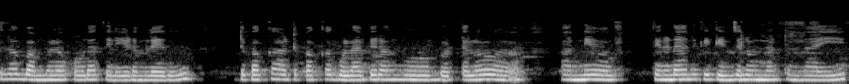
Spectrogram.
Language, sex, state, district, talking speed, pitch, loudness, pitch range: Telugu, female, Andhra Pradesh, Manyam, 120 wpm, 220 Hz, -14 LUFS, 210-225 Hz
